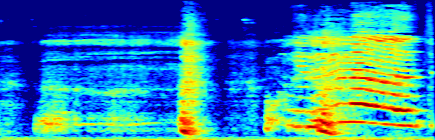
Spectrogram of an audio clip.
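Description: A single short sharp knock about halfway through, then a person's high, wavering wail near the end: a feigned cry of pain in a back-breaking prank.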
